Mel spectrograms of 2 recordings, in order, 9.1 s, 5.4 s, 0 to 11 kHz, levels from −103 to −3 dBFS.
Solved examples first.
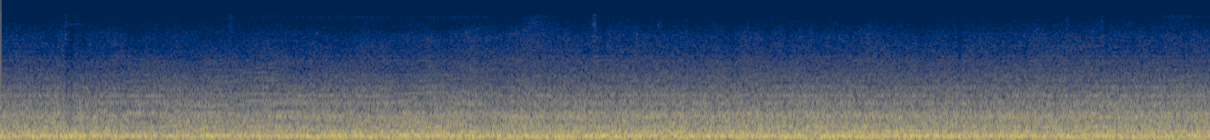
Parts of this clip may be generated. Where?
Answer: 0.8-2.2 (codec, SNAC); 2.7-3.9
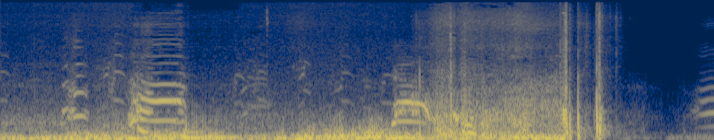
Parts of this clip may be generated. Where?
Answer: 1.3-1.8 (vocoder, Vocos)

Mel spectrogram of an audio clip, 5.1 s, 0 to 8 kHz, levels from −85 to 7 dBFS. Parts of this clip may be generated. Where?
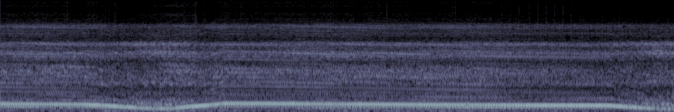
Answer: none

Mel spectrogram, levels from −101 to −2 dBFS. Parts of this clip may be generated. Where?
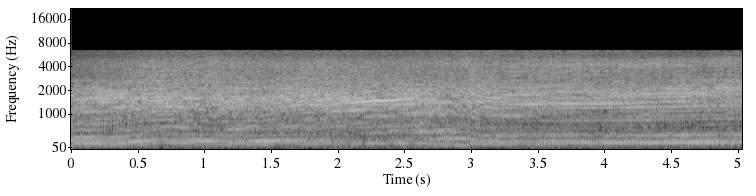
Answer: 0.0-3.0 (vocoder, BigVGAN v2)

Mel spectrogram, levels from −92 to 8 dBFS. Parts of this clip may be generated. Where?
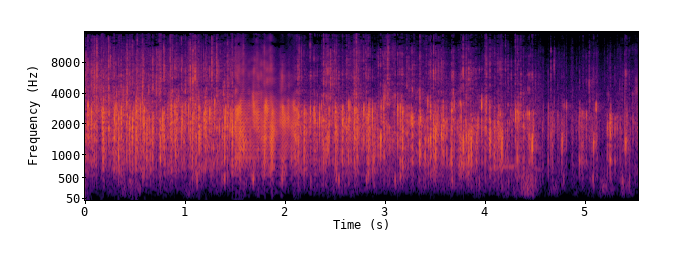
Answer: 1.5-2.1 (vocoder, Vocos)

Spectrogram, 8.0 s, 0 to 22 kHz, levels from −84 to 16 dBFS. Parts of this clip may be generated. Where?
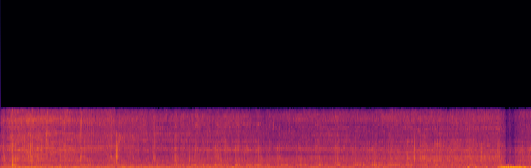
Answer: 1.5-2.3 (codec, DAC)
